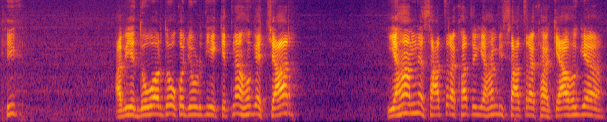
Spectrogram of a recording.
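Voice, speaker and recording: Male math teacher, high voice, slow steady explaining, rhetorical questions, from India. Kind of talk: classroom math lesson.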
